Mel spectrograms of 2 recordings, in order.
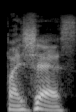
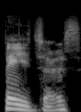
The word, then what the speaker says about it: Pagès: And Pages, not Pages. It has an accent on the E, which I can never type because I don't have a keyboard to type Catalan accents.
